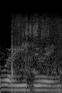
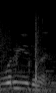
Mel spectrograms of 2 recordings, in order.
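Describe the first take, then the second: First: It is asked in an accusatory tone. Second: It is asked in a curious, neutral tone.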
